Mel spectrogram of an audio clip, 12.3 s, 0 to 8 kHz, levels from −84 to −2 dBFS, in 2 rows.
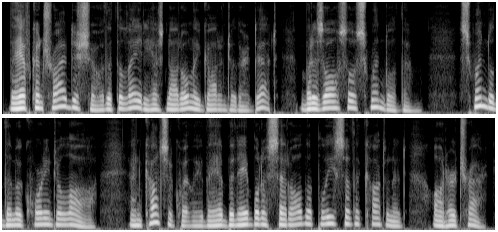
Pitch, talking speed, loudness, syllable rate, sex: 145 Hz, 195 wpm, -19 LUFS, 5.7 syllables/s, male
